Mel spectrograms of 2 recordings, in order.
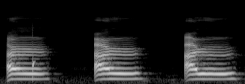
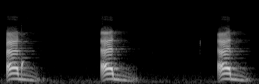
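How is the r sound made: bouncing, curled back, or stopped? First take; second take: curled back; stopped. First: The r is made with the tongue curled back. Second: The r is fully blocked, sounding like a d. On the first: "ज़बान की नोक को ... बहुत पीछे ले जाते हैं और इसे ऊपर तालू पर लगा देते हैं" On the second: "बीच में होल ही नहीं छोड़ते, तो फिर ऐसी आवाज़ आती है"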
